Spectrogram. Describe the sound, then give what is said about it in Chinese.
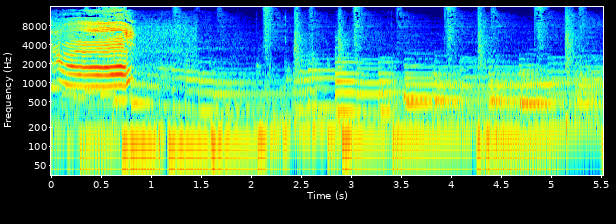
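A single drawn-out cat meow rings out at the start, loud, then a gentle melodic music passage with sustained notes carries on for the rest. “至于喵星人，相信会有非常多的粉丝，粉丝量可以跟狗狗有的一拼。”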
